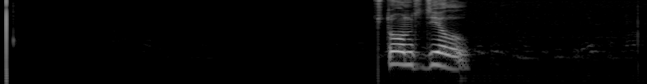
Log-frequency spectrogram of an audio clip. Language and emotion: Russian, angry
